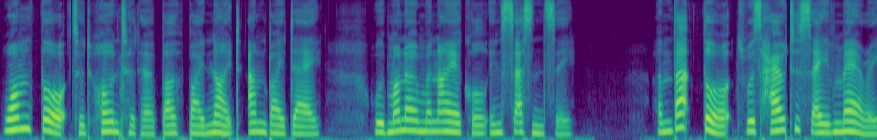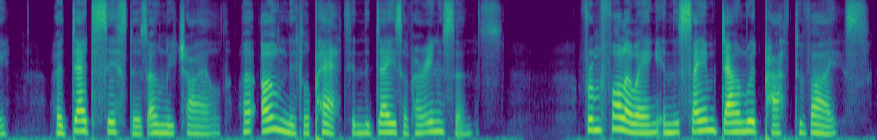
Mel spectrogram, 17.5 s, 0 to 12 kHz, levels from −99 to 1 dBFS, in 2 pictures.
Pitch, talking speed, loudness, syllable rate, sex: 210 Hz, 155 wpm, -20 LUFS, 3.8 syllables/s, female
